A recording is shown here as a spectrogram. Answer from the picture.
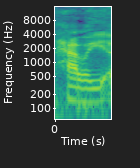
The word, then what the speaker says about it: Halle: I think it's pronounced Halle as well. It's spelt differently, Halle. Bailey.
